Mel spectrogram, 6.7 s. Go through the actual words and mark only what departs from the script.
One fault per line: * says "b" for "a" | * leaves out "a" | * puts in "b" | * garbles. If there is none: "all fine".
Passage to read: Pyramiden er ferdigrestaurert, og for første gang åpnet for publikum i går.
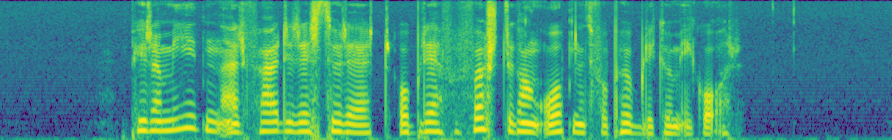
* puts in "ble"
